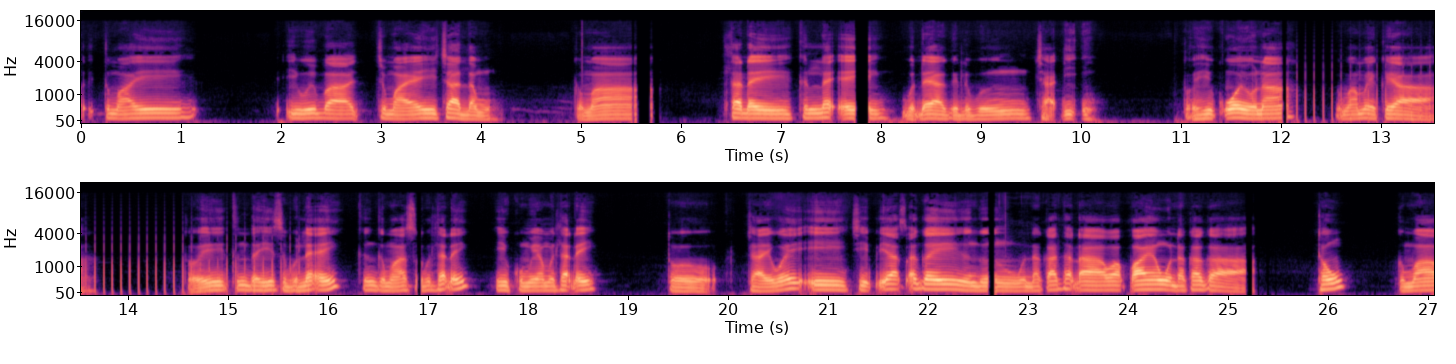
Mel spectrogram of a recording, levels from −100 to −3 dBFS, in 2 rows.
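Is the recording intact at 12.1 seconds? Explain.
No. Just after "to hi", a train of clicks runs from 11.71 to 15.81 s: around 50 evenly spaced ticks, about 11 per second, peaking about 5 dB above the speech. They sound like sharp, near-identical pops over the sound and stop before "khin gma", likely from interference or a struggling interface injecting repeated pulses.

Inside that span, from 12.01 to 12.07 s, a Bluetooth dropout leaves a 46 ms silent hole, ending just before 12.1 s. The speech picks up further along, as if it had kept playing. Its length fits two lost audio packets, likely missing their delivery deadline to the headphones.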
